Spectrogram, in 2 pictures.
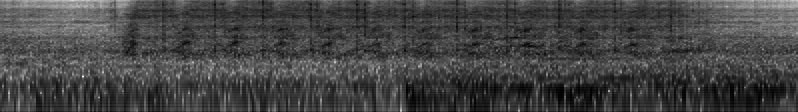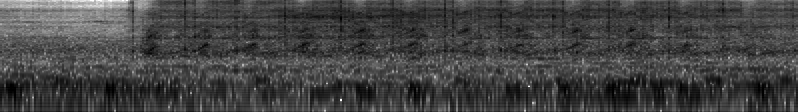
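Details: Broadband hissing whir with rapid repeating ticks, breaking off briefly near seven seconds before resuming.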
